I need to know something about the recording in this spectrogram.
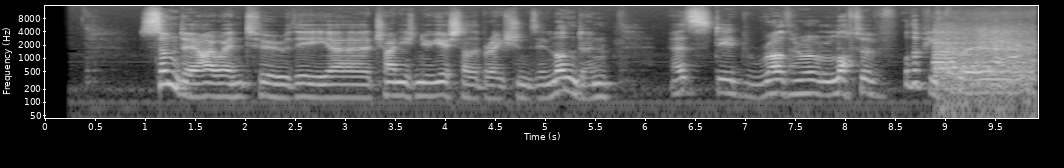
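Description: A man talks calmly and close up, facing the listener.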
